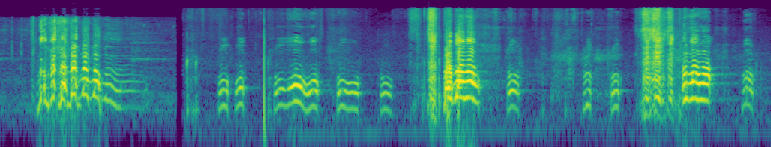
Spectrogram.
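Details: Goats give loud, wavering, human-like bleats, with shorter nasal calls repeated in between.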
